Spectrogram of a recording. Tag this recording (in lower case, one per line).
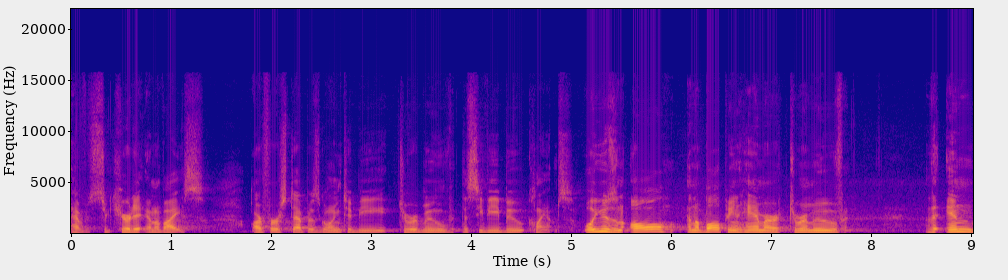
speech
